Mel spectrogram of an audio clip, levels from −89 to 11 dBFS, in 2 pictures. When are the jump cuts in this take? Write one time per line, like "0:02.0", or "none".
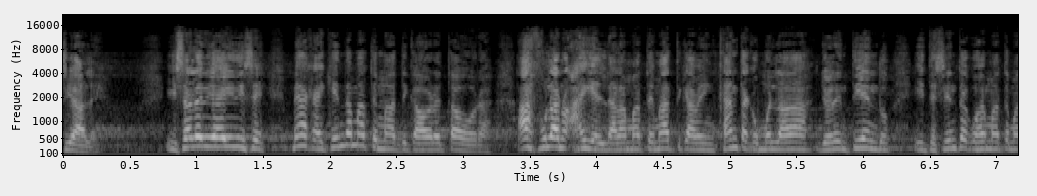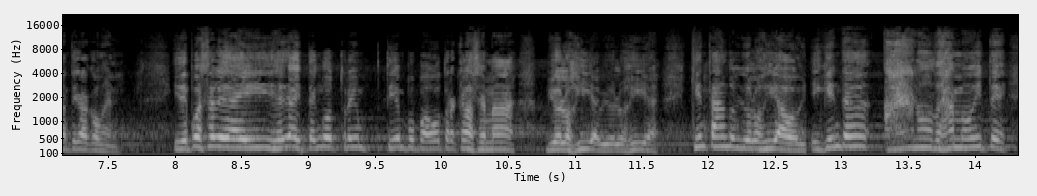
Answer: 0:12.7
